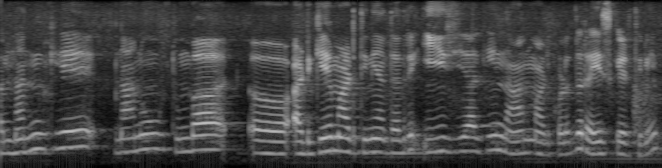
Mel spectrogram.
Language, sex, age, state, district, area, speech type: Kannada, female, 18-30, Karnataka, Mysore, urban, spontaneous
